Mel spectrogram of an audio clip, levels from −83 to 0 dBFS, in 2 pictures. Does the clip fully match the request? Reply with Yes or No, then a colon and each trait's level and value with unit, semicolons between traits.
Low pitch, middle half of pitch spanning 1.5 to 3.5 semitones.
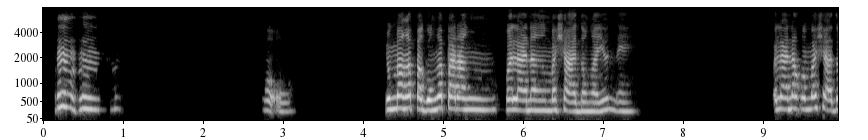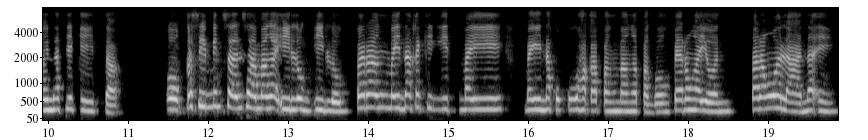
No: very high, 285 Hz; average, 3.1 semitones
